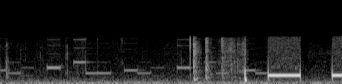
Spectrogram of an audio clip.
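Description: Telephone keypad tones as a number is dialed: a quick run of short beeps at varying pitches, then a few clicks and two longer steady tones.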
